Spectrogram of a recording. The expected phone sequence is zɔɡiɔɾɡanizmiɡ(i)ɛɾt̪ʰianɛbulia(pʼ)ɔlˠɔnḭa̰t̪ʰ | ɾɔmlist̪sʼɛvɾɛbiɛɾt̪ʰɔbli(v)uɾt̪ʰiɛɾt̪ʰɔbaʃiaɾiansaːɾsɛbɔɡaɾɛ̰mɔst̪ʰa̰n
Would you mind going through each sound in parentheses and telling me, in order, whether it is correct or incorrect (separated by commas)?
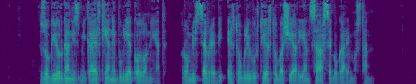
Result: incorrect, incorrect, correct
